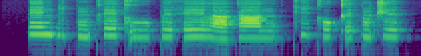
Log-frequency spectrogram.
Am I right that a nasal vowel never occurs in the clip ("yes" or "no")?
no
